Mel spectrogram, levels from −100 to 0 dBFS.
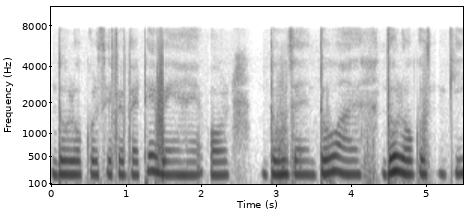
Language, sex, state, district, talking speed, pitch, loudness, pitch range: Hindi, female, Bihar, Gopalganj, 175 wpm, 215 Hz, -31 LUFS, 210-225 Hz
